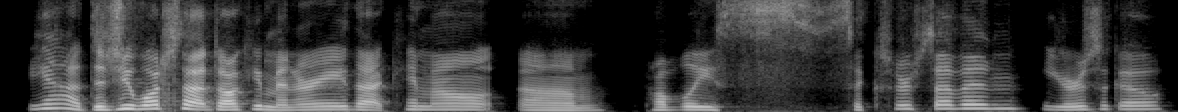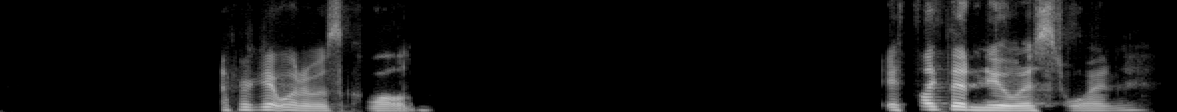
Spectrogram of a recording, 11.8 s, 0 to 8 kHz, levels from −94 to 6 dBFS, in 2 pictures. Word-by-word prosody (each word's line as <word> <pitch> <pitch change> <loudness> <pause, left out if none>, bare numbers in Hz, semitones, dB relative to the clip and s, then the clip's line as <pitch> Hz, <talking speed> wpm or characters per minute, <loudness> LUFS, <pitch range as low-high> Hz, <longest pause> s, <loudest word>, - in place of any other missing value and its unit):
Yeah 290 -2 0
did 210 +1 +1
you 260 0 +5
watch 265 +1 +4
that 245 -6 +6
documentary 205 0 +2
that 200 0 0
came 220 -2 -5
out, 215 -1 -2
um, 165 -2 -4 0.2
probably 195 +1 -2
s 190 - -11
6 - - -12
or 260 - -3
7 270 +1 -2
years 215 +1 -4
ago? 240 0 -6 1.2
I - - -10
forget 195 +1 0
what 180 - 0
it - - +1
was 140 0 -4
called. 145 +2 -4 2.3
It's, 185 +1 -5
like, 215 -1 +3
the 215 -2 +9
newest 160 -3 +4
one. 155 +2 -8
210 Hz, 145 wpm, -23 LUFS, 175-235 Hz, 2.3 s, the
